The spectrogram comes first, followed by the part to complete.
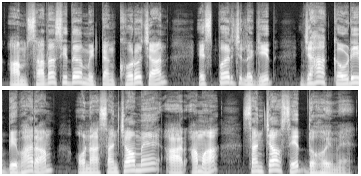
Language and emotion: Santali, neutral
